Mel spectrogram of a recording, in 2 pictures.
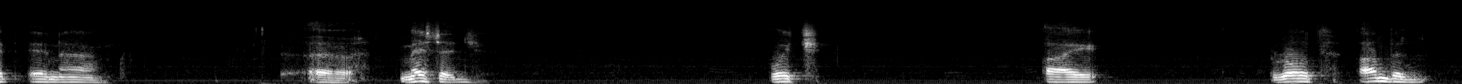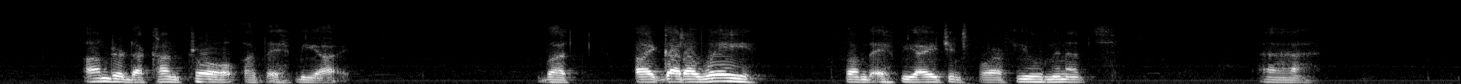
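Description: An elderly man speaks slowly and calmly, close by, with long pauses.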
